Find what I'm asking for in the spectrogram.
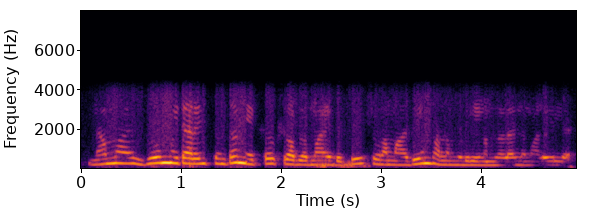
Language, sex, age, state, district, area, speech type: Tamil, female, 18-30, Tamil Nadu, Chennai, urban, conversation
